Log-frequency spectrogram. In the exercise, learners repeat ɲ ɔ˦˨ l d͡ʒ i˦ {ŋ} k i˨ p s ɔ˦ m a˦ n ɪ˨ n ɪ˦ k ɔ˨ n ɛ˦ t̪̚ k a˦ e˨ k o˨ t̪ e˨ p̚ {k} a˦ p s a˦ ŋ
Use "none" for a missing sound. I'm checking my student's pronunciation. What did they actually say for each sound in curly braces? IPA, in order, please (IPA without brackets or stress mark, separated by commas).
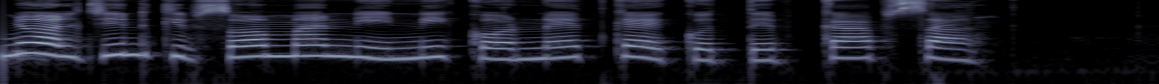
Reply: n, k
